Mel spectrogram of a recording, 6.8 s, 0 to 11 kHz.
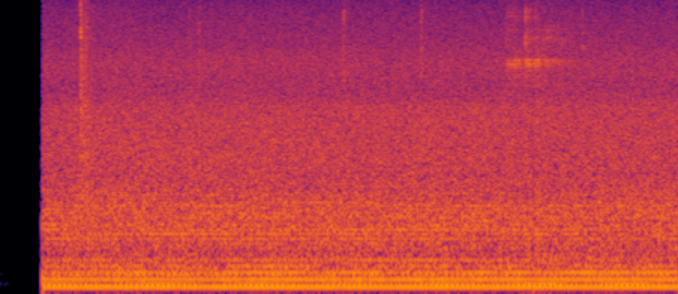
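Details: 1964 Ford Thunderbird FE 390 with Edelbrock EFI, first run in over 40 years, fuel pressure set correctly: uneven hunting idle rumble that never settles; owner suspects initial timing slightly off — rough idle.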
